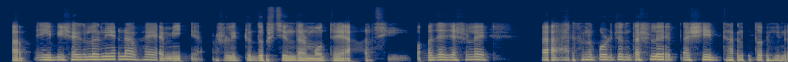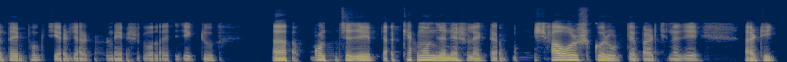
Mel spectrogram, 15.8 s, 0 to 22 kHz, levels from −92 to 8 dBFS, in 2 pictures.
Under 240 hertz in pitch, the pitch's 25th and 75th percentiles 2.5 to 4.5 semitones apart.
Yes: low, 135 Hz; average, 3.8 semitones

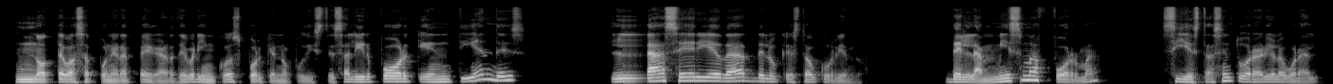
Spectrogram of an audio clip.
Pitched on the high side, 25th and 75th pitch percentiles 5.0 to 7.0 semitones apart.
No: low, 115 Hz; average, 5.3 semitones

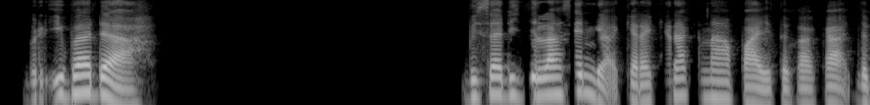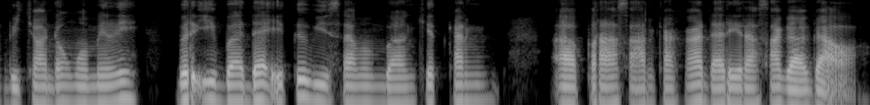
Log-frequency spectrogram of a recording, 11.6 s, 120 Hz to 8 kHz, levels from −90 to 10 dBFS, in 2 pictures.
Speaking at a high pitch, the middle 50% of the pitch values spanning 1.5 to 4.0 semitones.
No: low, 130 Hz; average, 3.5 semitones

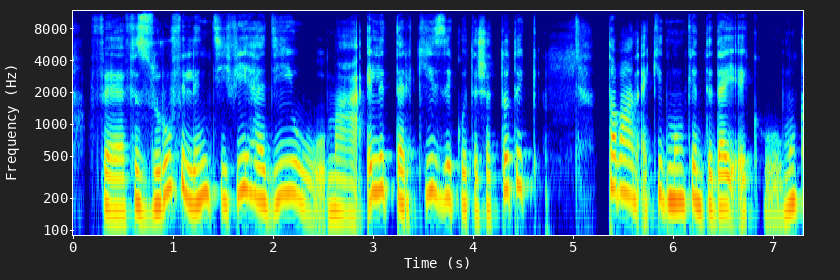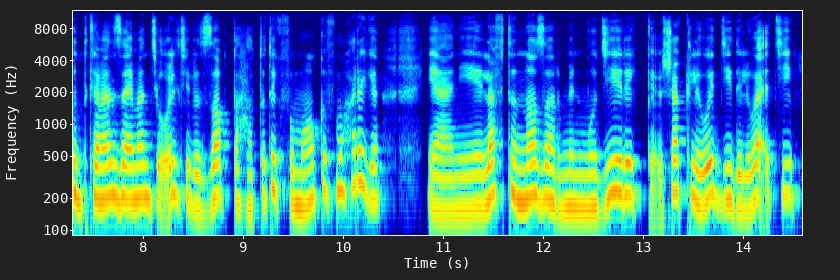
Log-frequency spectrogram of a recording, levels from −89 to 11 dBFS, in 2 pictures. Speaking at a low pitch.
No: high, 195 Hz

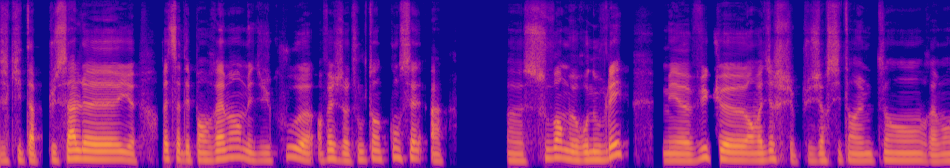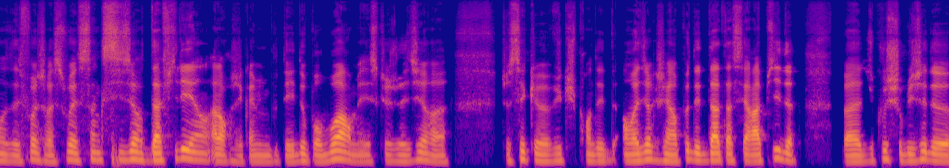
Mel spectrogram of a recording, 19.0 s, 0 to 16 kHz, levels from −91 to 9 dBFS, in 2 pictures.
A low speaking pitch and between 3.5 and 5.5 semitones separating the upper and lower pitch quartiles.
Yes: low, 115 Hz; average, 3.9 semitones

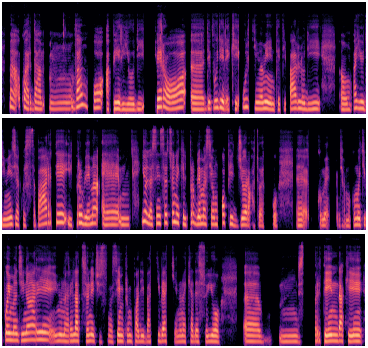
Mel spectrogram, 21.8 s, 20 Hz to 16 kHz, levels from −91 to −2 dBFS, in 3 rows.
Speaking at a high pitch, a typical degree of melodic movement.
Yes: high, 200 Hz; average, 3.3 semitones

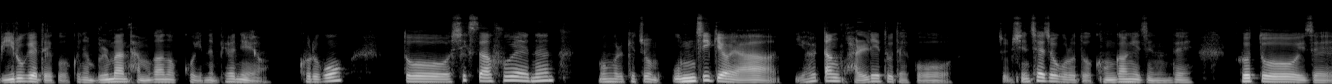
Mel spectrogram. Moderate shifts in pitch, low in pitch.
No: wide, 5.8 semitones; low, 120 Hz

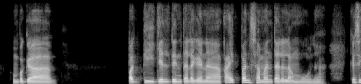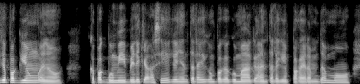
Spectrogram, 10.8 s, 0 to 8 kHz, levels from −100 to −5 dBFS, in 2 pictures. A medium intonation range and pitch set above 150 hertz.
No: average, 3.7 semitones; medium, 140 Hz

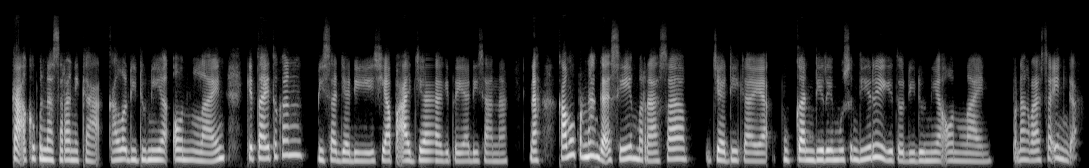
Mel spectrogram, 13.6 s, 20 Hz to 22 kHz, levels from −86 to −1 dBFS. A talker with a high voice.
Yes: high, 220 Hz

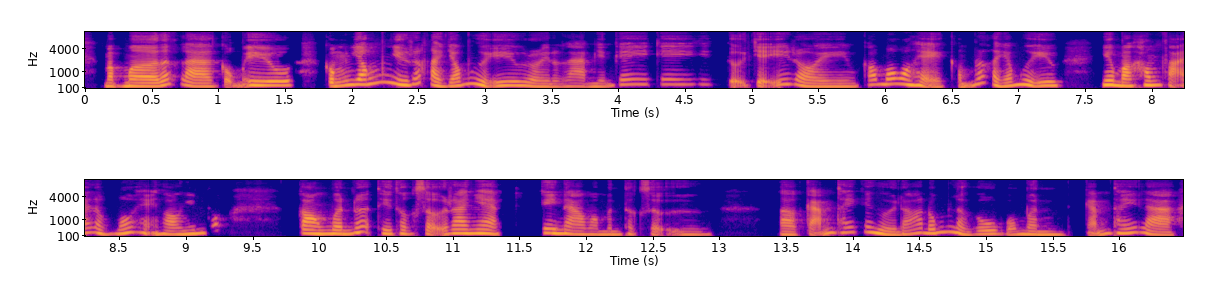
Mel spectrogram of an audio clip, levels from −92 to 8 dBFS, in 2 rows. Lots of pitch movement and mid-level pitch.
No: wide, 6.1 semitones; high, 220 Hz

